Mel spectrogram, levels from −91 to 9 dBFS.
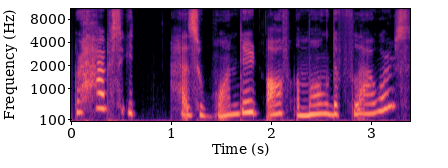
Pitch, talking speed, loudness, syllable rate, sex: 275 Hz, 140 wpm, -18 LUFS, 5.2 syllables/s, female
